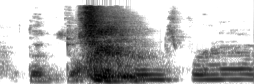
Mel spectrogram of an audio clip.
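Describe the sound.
A single loud, sharp sneeze bursts out, sandwiched between brief bits of a man's talk just before and right after it.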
